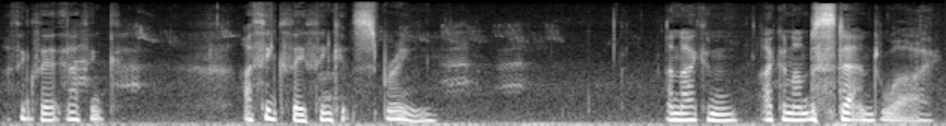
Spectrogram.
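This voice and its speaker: A writer keeping a daily audio diary, talking to listeners in a gentle, halting way with many pauses and self-corrections, a little hoarse after losing their voice that morning. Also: mid-range voice, steady tone, slight background noise. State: recovering from a lost voice, slightly hoarse. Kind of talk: slow reflective personal chat to listeners.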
